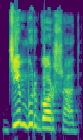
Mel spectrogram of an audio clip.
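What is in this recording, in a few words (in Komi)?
"дзимбыр горшад", Komi, female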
